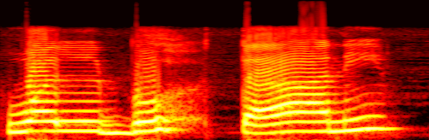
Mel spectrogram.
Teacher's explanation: اب اس ہا کو حلق کے درمیان والے حصے سے ادا نہیں کیا جائے گا بلکہ حلق کے نچلے حصے سے ادا کیا جائے گا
